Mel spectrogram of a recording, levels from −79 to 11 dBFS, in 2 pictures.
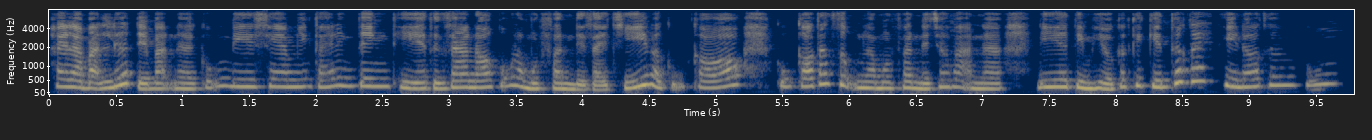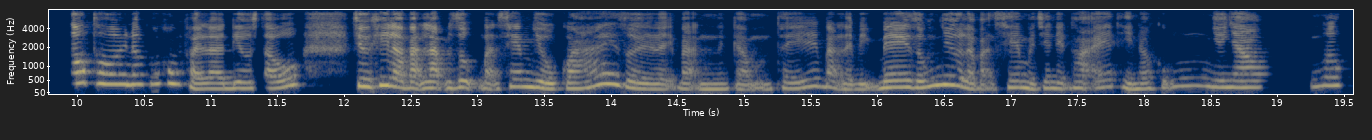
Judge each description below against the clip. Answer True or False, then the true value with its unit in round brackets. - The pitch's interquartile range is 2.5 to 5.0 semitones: False (5.4 semitones)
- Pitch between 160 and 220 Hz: False (245 Hz)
